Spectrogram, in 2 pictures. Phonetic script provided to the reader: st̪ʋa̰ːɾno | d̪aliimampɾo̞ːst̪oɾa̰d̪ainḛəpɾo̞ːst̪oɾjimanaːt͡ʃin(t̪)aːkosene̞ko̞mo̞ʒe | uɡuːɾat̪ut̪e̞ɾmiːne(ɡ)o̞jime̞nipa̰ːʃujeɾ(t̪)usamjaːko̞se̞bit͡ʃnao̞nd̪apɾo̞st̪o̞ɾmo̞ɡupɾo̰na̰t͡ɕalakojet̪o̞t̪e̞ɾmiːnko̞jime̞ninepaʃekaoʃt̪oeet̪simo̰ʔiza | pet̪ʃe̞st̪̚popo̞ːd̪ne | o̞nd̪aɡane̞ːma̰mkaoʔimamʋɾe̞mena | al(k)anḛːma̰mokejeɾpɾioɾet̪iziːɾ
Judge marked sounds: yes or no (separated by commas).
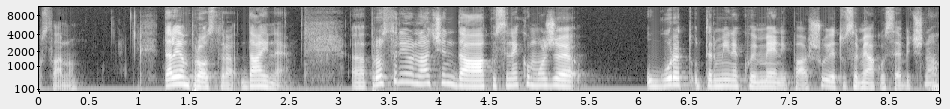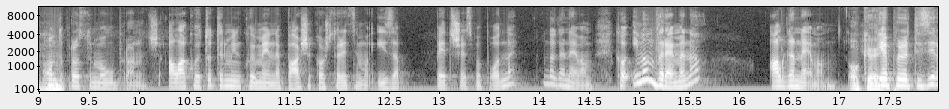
no, no, yes, no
